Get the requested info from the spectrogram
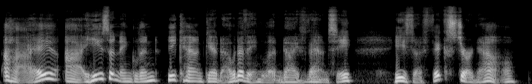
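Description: A woman's voice: very deep voice, sing-song, moderate pace, dark tone, slightly rough, no room sound, clean studio sound, voice pushed down, heavily acted. A woman voicing an old male country servant, who tells a grim tale in old-fashioned dialect. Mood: grave. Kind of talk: dramatic audiobook reading.

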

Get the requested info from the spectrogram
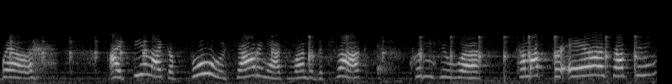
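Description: A woman's voice: very high voice, moderate pace, a little hiss or hum. An actress playing a shy, hesitant young woman who stumbles over her words, in a 1950s radio drama. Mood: timid. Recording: muffled 1950s radio broadcast.

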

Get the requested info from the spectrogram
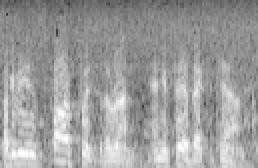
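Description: An actor playing a genial but hesitant truck owner in a 1960s radio drama, stumbling through his offers with frequent pauses. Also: mid-range voice, very animated, crowd noise, poor audio. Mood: hesitant, businesslike. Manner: hesitant, full of pauses and uhs. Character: genial, shifty-hesitant male truck owner hiring a driver.

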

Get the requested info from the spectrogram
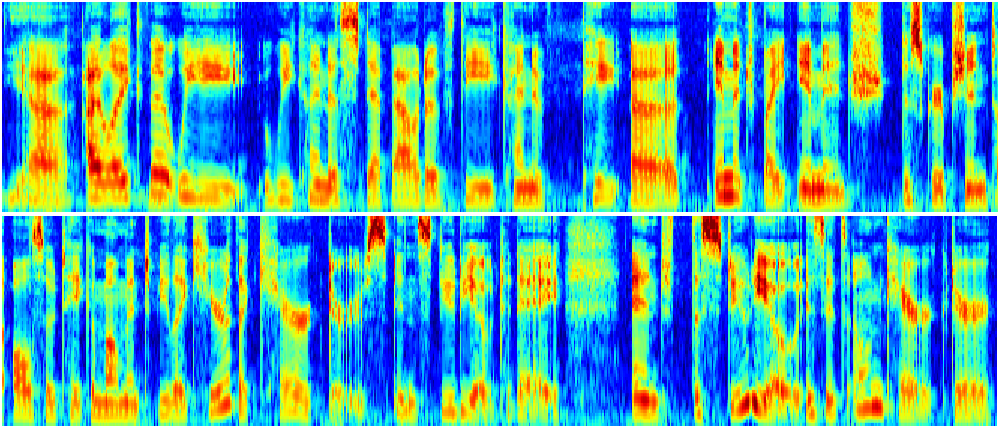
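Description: A woman's voice: on the low side, normal speed, gravelly, darkish tone. A woman co-hosting a podcast, chatting casually with frequent ums. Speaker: podcast co-host.

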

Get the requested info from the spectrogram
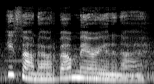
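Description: An actress playing a brazen, hot-tempered country wife in an audio drama, blunt, folksy and theatrical. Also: female voice, mid-range voice, moderate pace, natural voice. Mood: menacing, proud. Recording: long hall reverb, music behind.

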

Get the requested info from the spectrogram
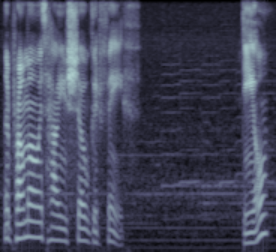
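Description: A man playing a conciliatory, smooth-talking producer in a scripted drama. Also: fairly high pitch, lively intonation, takes it slowly, a bit bright, faint music behind. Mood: placating. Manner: placating, persuasive.

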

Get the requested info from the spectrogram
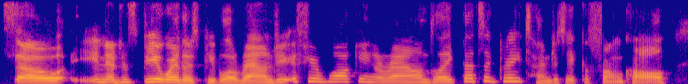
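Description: A woman's voice: medium pitch, expressive, quick pace, no room sound, studio quality. Wry, chatty woman reporter. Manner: chatty, wry, laughs easily. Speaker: technology reporter, guest. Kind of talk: radio interview.

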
